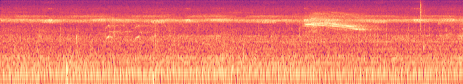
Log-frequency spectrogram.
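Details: Single thin, descending whistle from a female harpy eagle calling for the male at the nest in Carajás National Forest, Amazon Forest, partly masked by a dense, shrill insect chorus.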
